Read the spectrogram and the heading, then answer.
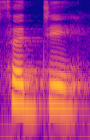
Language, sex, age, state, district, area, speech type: Dogri, female, 18-30, Jammu and Kashmir, Reasi, rural, read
